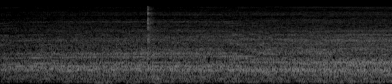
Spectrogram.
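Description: A heat tool blows a steady, airy whoosh to dry alcohol ink, an even, fairly quiet rush of air held throughout with a tiny click near the middle, with no talking.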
